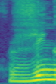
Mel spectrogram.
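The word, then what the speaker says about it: wring: अब इसके साथ ही एक और एक्शन है, रिंग द शर्ट। तो रिंग होता है निचोड़ना, तो यहाँ पे W साइलेंट है तो व्रिंग नहीं कहना इसको, रिंग द शर्ट है, निचोड़ने को कहते हैं।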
